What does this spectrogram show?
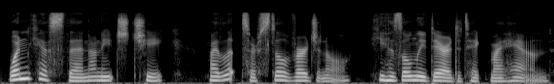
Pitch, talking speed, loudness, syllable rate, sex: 180 Hz, 195 wpm, -21 LUFS, 5.0 syllables/s, female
